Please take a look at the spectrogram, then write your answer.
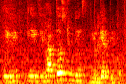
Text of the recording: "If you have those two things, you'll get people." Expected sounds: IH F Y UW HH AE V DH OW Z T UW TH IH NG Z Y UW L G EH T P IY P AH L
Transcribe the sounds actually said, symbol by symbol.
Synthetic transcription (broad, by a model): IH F Y UW HH AE V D OW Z T UW T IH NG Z Y UW L G EH T P IY P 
